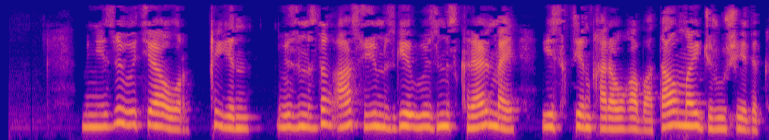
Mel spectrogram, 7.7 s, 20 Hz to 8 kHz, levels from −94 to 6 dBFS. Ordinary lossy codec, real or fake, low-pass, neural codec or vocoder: MP3, 32 kbps; fake; 7.2 kHz; autoencoder, 48 kHz, 128 numbers a frame, DAC-VAE, trained on Japanese speech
